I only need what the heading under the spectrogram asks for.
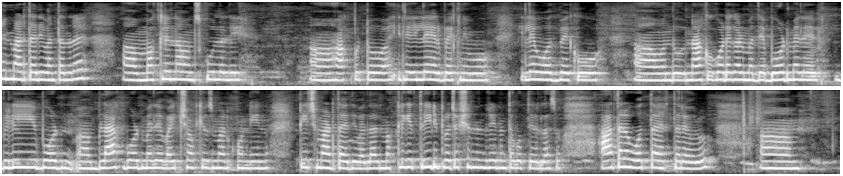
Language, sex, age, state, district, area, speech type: Kannada, female, 18-30, Karnataka, Koppal, rural, spontaneous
